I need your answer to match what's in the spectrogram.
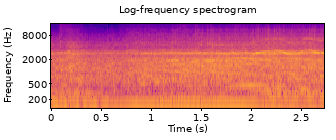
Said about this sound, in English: They're booing the guy.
